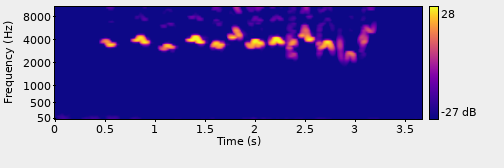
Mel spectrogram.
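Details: Singing duel of a wild blue-black grosbeak: a whistled phrase of a dozen or so notes, evenly paced at the start, then quick slurred and rising-falling notes to the end, over soft low background noise.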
